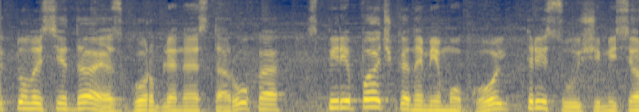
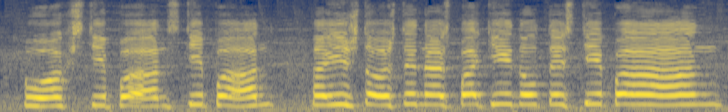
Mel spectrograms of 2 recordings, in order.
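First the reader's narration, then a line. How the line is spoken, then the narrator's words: Shrill wailing. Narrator (Russian): заголосила Рататиха пронзительным голосом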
